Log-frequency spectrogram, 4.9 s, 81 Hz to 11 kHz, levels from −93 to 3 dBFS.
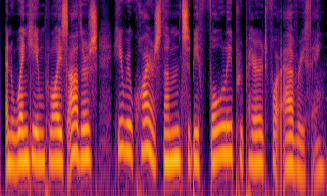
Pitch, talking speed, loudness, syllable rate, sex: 200 Hz, 170 wpm, -21 LUFS, 5.1 syllables/s, female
